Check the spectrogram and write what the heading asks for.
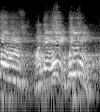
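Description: A man speaking into a microphone.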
